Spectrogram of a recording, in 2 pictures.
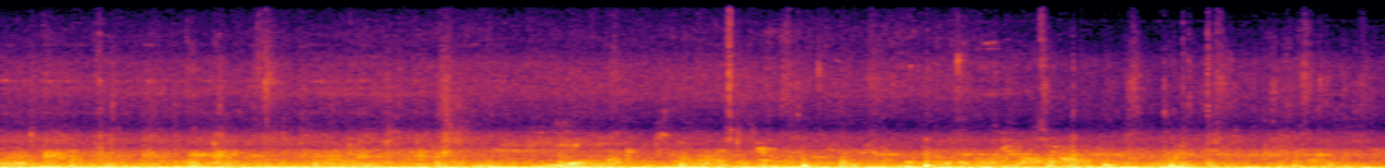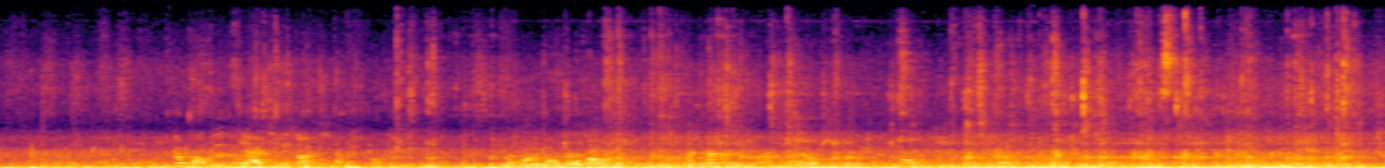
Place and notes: Taipei, Taiwan - Walking in the MRT stations
Songshan District, MRT Songshan Airport Station, 松山機場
